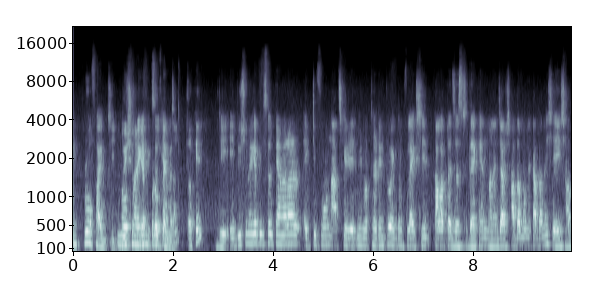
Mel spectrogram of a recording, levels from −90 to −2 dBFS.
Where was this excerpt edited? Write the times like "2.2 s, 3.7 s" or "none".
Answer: none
